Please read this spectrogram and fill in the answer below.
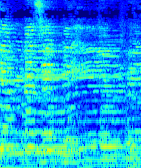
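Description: A live acoustic string band playing a folk song together: banjo, fiddle, upright bass and acoustic guitar, with steady bass notes under the plucked strings.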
